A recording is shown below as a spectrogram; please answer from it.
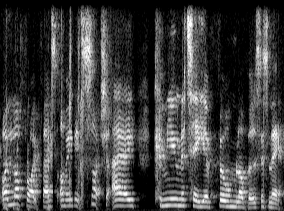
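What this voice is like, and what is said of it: Excited, enthusiastic voice. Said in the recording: “you can tell the excitement in my voice, can't you?”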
